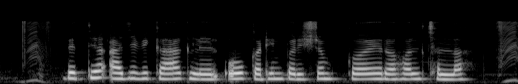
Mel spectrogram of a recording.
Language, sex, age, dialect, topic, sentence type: Maithili, female, 18-24, Southern/Standard, banking, statement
